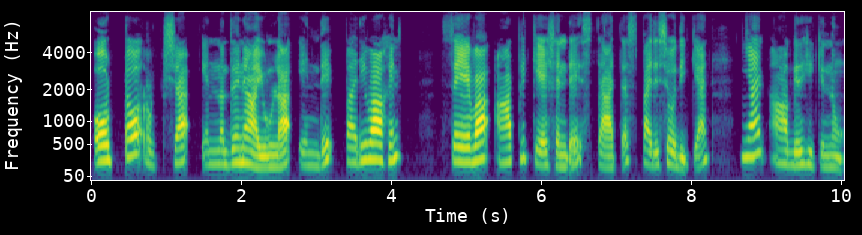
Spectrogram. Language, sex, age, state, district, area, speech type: Malayalam, female, 18-30, Kerala, Wayanad, rural, read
